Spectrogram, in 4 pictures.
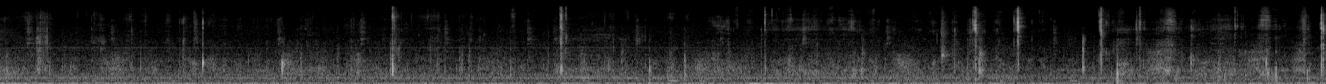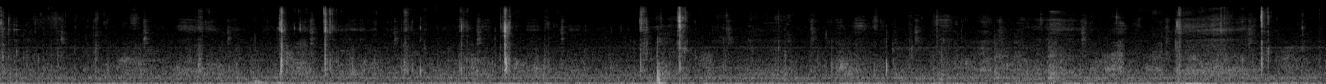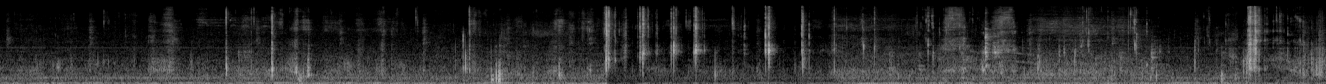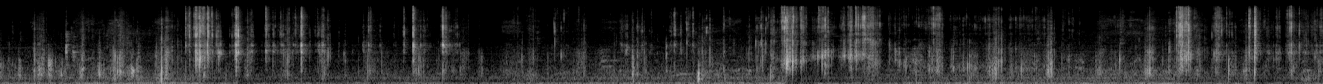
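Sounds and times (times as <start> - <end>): close-miked chewing: 0.0 - 53.0
crisp shell cracking: 29.0 - 53.0.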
